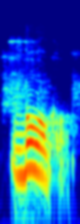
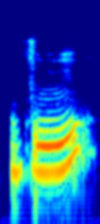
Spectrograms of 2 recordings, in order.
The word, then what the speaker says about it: Vogel: Vogel. You pronounce it as Vogel.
